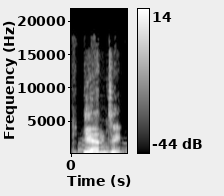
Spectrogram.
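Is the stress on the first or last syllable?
first. The stress is on the first syllable.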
